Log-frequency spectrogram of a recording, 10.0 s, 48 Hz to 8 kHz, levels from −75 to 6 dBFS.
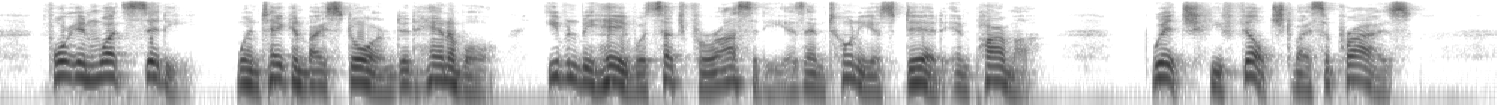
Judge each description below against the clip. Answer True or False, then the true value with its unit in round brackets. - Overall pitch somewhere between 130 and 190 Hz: True (135 Hz)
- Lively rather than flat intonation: True (6.9 semitones)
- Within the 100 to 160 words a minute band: True (150 wpm)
